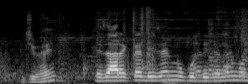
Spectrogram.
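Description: Indistinct speech from a nearby person: a short rising utterance, then drawn-out words.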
